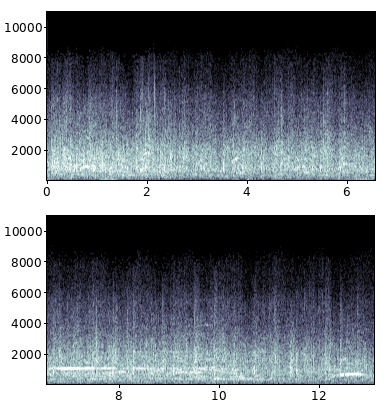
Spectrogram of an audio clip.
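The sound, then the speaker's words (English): A large audience claps steadily for over ten seconds, a dense, continuous wash of applause at an even, loud level with faint voices mixed in. “Clap your hands. Come on.”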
